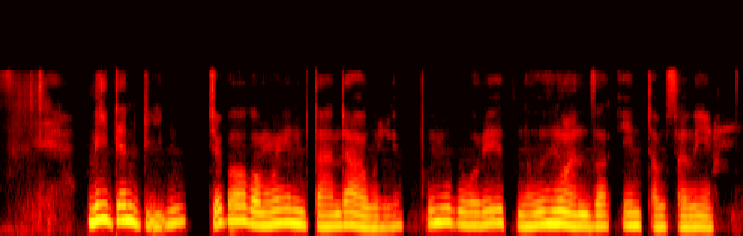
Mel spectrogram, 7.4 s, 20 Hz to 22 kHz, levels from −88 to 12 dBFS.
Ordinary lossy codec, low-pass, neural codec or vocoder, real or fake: none; 7.2 kHz; codec, 16 kHz, 1 kbps, FunCodec, trained on LibriTTS, 50 frames a second; fake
